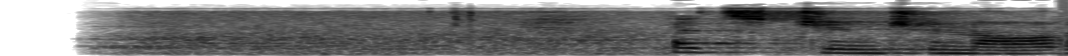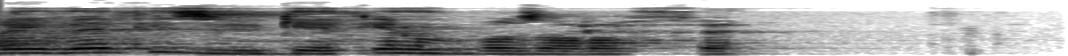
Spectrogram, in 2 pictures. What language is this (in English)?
Kabyle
